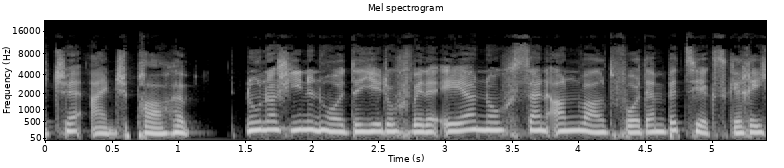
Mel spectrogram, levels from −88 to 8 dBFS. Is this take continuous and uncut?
yes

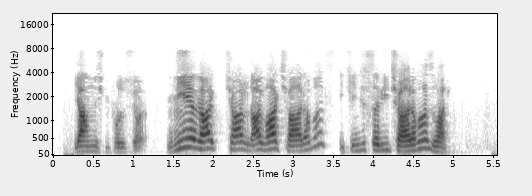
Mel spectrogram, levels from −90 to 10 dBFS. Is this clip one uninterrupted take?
yes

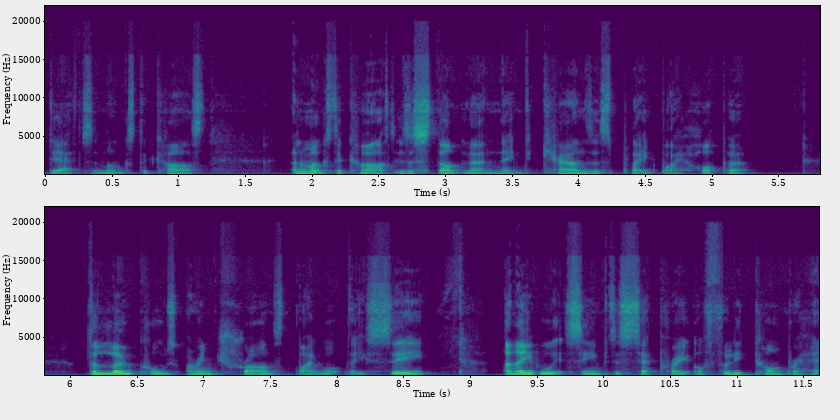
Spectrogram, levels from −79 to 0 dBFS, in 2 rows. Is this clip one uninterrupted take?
yes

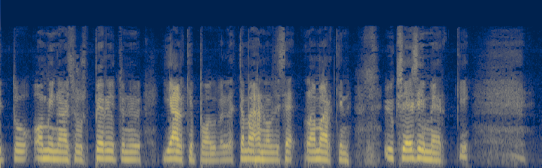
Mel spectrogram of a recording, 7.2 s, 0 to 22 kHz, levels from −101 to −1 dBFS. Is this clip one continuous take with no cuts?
yes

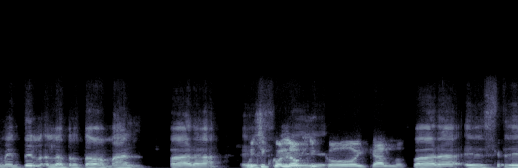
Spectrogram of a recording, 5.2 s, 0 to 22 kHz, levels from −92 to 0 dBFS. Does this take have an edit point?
yes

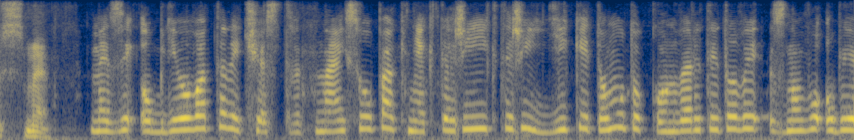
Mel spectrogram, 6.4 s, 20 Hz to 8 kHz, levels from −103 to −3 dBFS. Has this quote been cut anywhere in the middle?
no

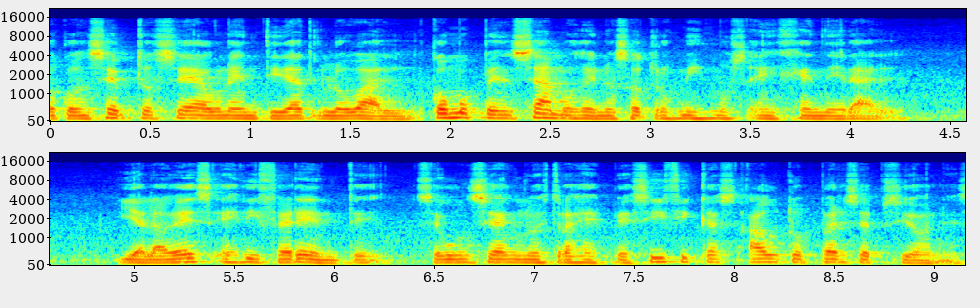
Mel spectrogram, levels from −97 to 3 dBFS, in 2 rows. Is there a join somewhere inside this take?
yes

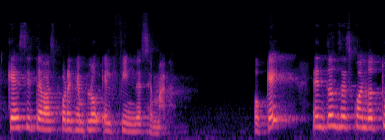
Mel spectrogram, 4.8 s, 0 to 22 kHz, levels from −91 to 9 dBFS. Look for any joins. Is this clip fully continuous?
yes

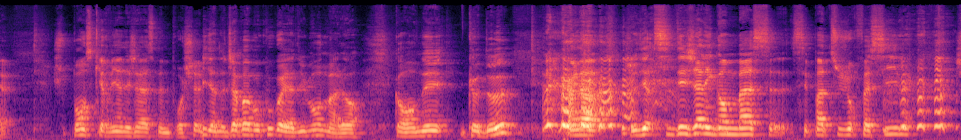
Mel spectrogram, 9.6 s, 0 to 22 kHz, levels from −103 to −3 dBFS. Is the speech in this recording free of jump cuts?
no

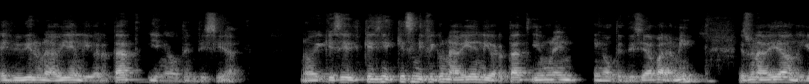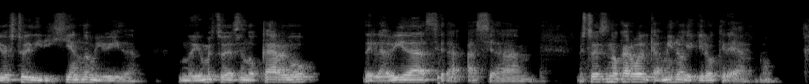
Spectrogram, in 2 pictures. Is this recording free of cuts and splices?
yes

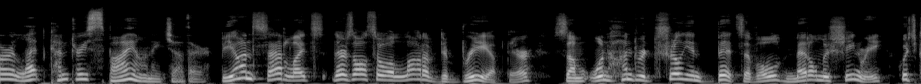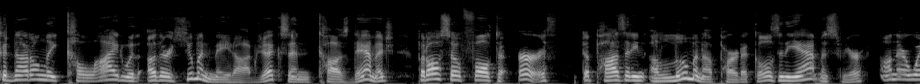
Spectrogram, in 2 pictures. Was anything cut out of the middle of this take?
no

